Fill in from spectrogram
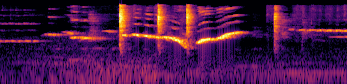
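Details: White-rumped shama call used to bring on breeding: long sweeping whistles sliding down then sharply up, a clear level whistle later, mixed with sharp clicks and a low background hum.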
